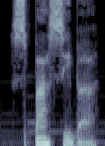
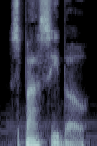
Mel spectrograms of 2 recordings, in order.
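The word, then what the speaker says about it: спасибо: It's spaca, not spasibbo, he explained. The a is softer.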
